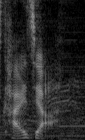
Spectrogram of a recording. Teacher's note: If you have two of the third tones together, the first third tone becomes a second tone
